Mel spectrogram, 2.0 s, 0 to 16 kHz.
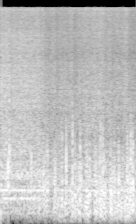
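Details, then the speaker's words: Overheating car, after replacing a blown 30 amp fan fuse: electric radiator fan running with an even whooshing rush of air and faint low hum, cooling the engine normally; fan fuse was the problem. "there's our fan running and cooling that engine down"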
